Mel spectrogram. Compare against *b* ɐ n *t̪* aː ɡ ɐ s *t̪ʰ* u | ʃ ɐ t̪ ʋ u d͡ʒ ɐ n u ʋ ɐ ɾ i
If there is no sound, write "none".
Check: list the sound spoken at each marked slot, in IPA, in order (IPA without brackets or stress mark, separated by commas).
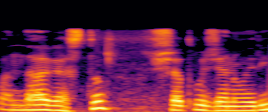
p, d̪, t̪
